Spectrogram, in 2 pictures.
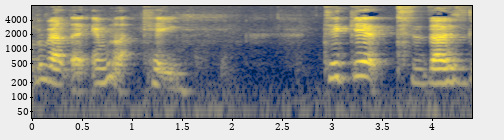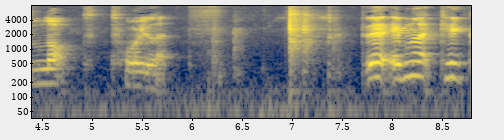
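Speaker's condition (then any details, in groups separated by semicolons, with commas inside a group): Cerebral palsy, dystonic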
